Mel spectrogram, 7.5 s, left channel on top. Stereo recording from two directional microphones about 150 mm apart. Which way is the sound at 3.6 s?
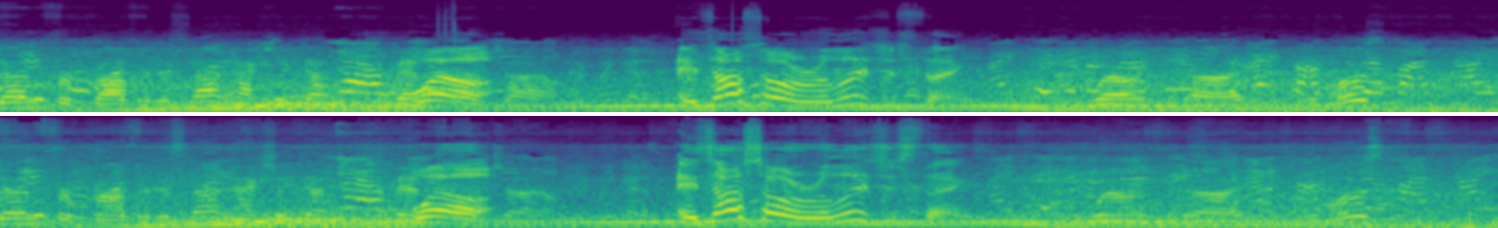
90° right.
